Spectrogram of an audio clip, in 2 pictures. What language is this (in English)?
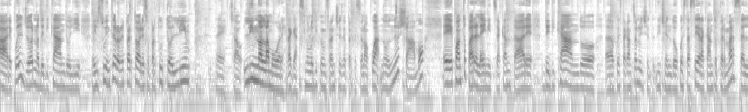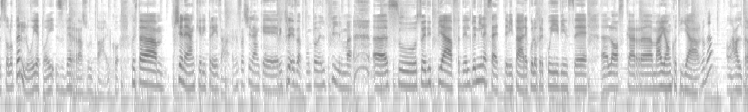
Italian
